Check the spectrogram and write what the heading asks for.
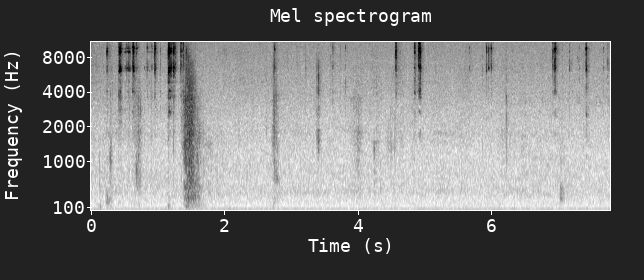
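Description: Small metallic clicks and clinks of tent pegs and a tent pole's foot fitting being handled and set at the base of a tent, with a brief scrape about a second and a half in and scattered single clicks after.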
